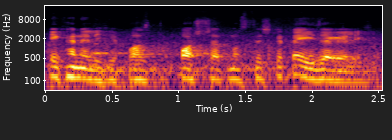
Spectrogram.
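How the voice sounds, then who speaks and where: A young man teaching a biology class, repeating terms slowly and quizzing his students. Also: lowish voice, background noise. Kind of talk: classroom lecture. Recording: echoey room, faint ambience.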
